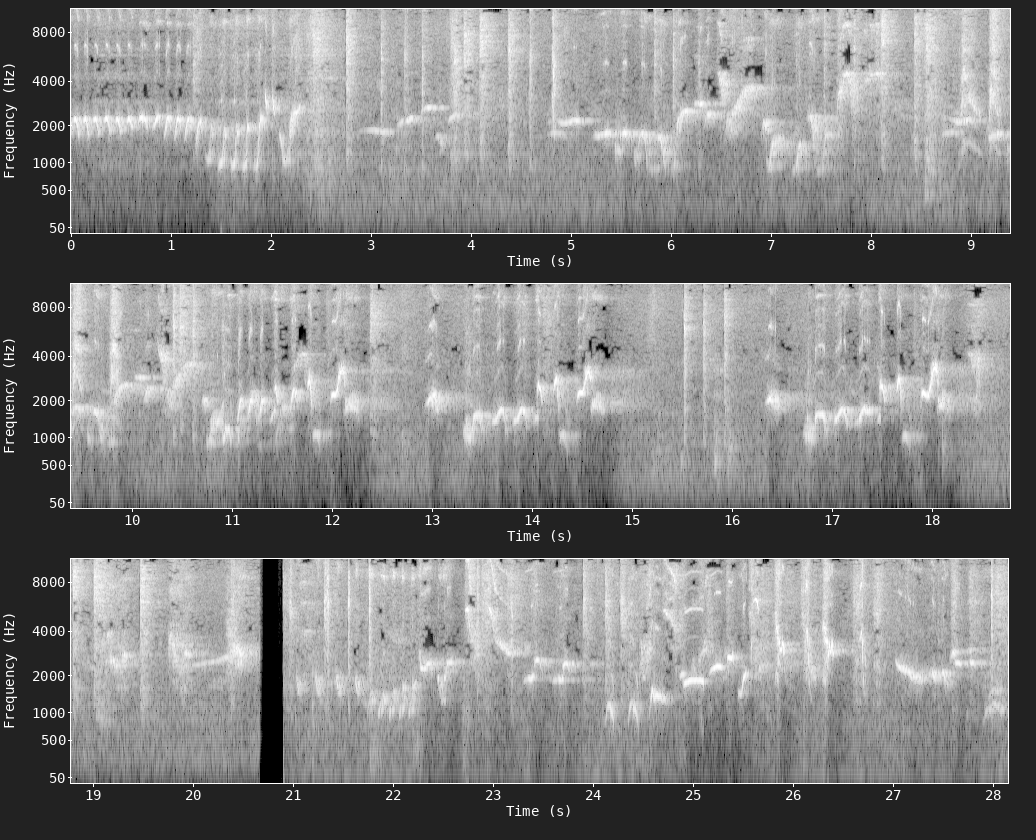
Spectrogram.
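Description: White-rumped shama (murai batu) singing a long, varied song of clear, shrill whistles that glide up and down, mixed with rapid chattering and clicking notes.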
